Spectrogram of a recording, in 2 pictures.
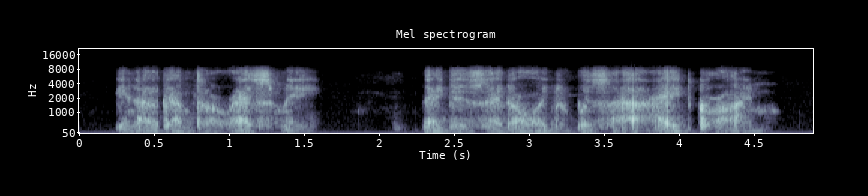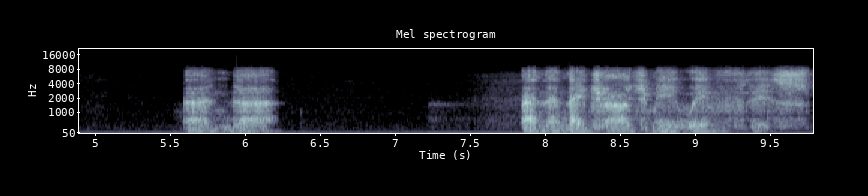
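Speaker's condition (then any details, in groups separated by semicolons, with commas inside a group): Laryngectomy after cancer; cancer survivor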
